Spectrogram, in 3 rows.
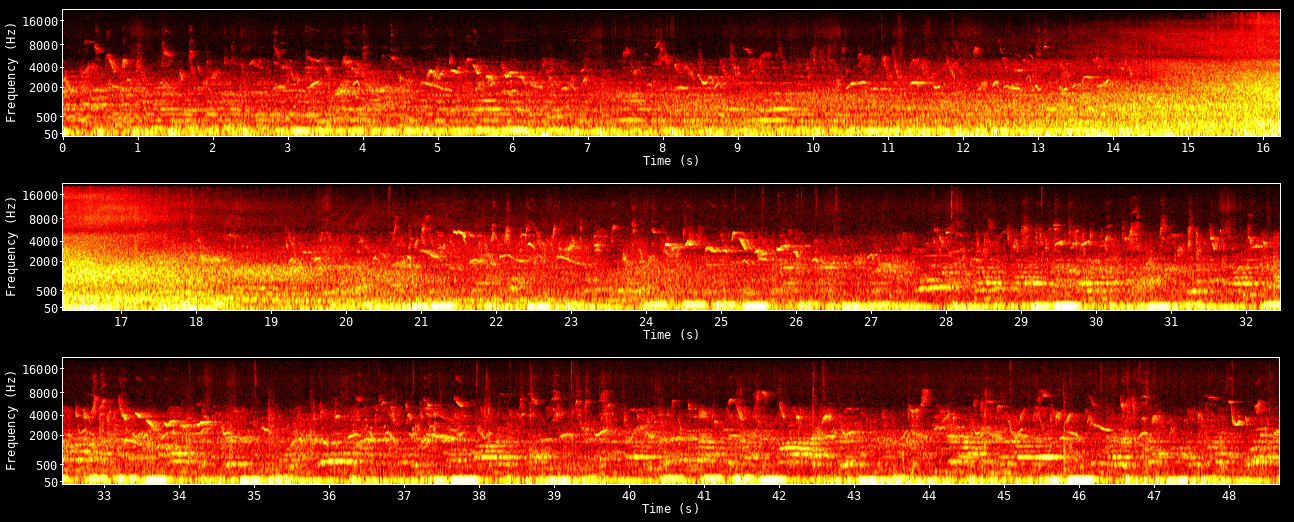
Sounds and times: birds in some large old trees 0.0 - 48.6
street mix 0.0 - 48.6

